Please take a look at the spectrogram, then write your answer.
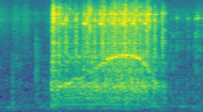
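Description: A sewing machine stitches a sleeve into a tailored coat in one steady close run of about a second, whirring evenly before stopping.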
